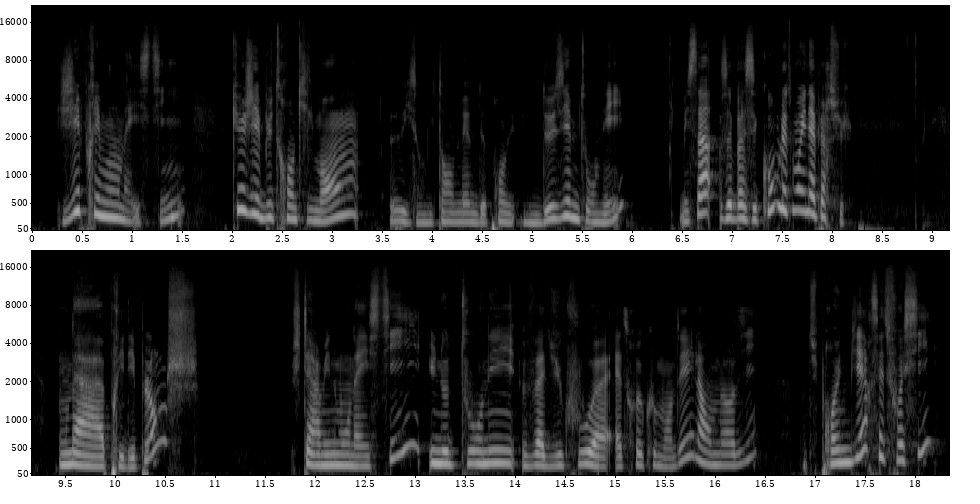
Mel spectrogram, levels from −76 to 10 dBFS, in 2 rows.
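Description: At 14.84 s, just after "tournée va du coup", the recording likely switched its input to a poorer device, and it stays on that device until 16.55 s. The narrower path passes nothing above 7.6 kHz, so the speech abruptly loses its airy top end and turns dull. It also drops by roughly 5 dB and picks up a faint new background noise far beneath the speech. There is no gap at the changeover.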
